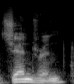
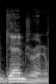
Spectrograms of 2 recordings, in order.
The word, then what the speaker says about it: Gendron: I went walking with Gendron out around, which is the proper way to say that, by the way. Yeah, it's not Gendron.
